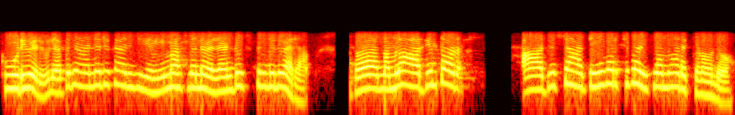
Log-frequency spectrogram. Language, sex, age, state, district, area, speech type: Malayalam, female, 30-45, Kerala, Malappuram, rural, conversation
